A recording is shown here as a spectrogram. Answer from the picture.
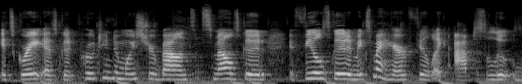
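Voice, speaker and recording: Music plays in the background as a woman talks in an animated tone at a fairly quick pace, with a fairly high pitch and ordinary pitch variation. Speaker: beauty youtuber. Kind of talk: product review vlog. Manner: fast.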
